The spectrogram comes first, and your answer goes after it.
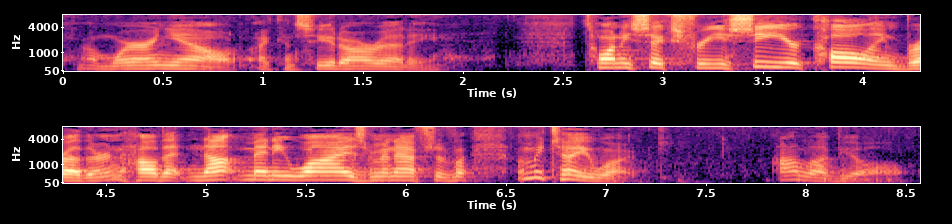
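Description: Gravelly preacher man. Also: sits high. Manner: emphatic, repeats key phrases, swings between loud declarations and quiet asides. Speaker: pastor. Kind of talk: sermon.

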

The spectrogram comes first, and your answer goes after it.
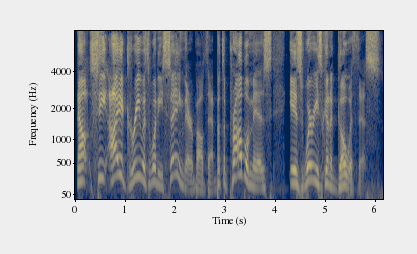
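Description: A man preaching a sermon, talking in an emphatic, folksy way with quick asides to his congregation. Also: high-pitched, huge pitch swings, pushed and bright. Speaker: pastor. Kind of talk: sermon commentary.

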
